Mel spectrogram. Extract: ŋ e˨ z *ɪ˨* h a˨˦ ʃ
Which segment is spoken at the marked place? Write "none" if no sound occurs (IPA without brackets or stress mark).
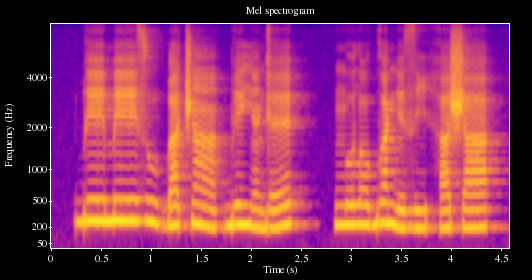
i˨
